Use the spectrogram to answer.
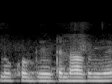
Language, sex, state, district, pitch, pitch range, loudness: Rajasthani, female, Rajasthan, Churu, 170 Hz, 170-175 Hz, -17 LUFS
